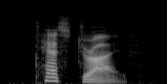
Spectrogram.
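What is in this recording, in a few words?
"test-drive", English word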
